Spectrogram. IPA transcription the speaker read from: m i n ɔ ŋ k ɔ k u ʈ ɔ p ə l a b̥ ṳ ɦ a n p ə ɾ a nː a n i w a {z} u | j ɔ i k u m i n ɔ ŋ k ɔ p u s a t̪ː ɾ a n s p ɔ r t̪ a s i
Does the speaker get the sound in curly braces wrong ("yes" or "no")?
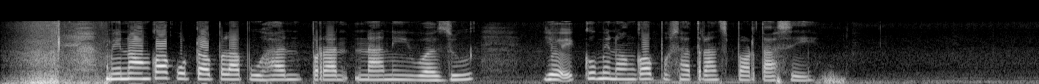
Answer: no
